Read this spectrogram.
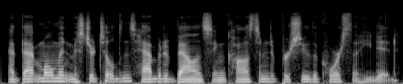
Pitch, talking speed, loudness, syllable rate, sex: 125 Hz, 255 wpm, -19 LUFS, 6.5 syllables/s, male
